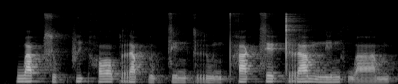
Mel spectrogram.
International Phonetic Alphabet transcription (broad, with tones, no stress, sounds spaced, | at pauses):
w a˥˩ p̚ s u˨˩ k̚ f i˥˩ ʔ h ɔː˥˩ p r a˥˩ p̚ l u˨˩ k̚ s i˧ n k r u˨˩ n pʰ a˥˩ k̚ s e˥˩ ʔ t r a˥˩ m n i˦˥ n k w a˦˥ m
